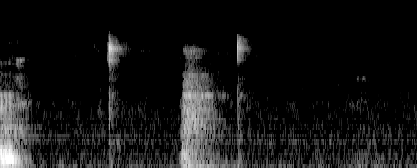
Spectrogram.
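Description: Two sharp computer mouse clicks, about a second and two and a half seconds in, with a short soft rush of noise just before the second.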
